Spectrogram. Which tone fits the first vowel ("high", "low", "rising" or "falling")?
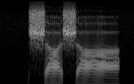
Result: low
